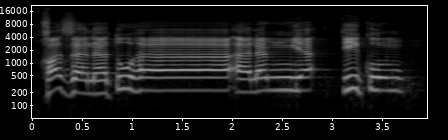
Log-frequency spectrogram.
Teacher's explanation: ہم نے زا پڑھنا ہے، سیٹی والا ہے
